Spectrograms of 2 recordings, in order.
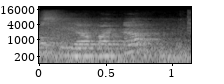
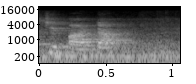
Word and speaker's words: ciabatta: The first product is going to be a bread which is called the chapata or siapata. It's pronounced as chapata.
